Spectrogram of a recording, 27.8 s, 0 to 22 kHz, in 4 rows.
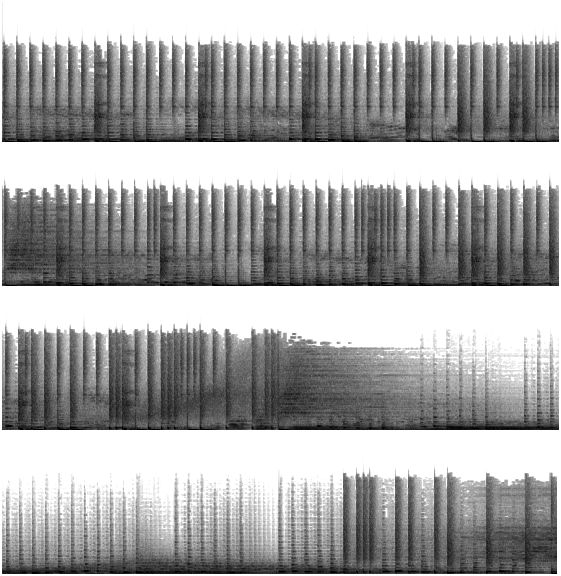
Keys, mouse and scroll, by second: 1.5-1.9 scroll up 1, 1.9 click, 2.4 scroll up 1, 4.1 ctrl+click, 4.6 middle click, 5.5-6.3 scroll down 1, 6.5-9.7 drag, 9.7-10.1 scroll down 1, 10.1-14.4 middle drag, 15.3 click, 16.6 scroll up 1, 19.3 scroll down 1, 20.4 click, 21.4-22.2 scroll down 1, 22.2 click, 22.5-22.8 scroll down 1, 23.0-23.5 scroll up 1, 23.5 middle click, 23.8 scroll up 1, 25.8 click, 27.6-27.8 scroll down 1.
